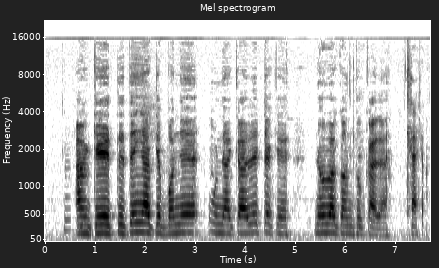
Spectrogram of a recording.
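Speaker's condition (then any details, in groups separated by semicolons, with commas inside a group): Cerebral palsy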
